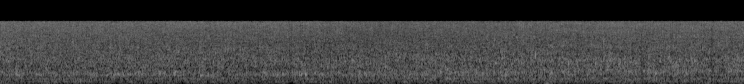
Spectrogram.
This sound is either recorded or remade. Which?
recorded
